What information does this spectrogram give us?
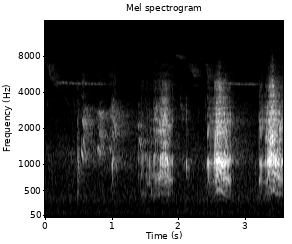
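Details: Grey herons calling close up at a heronry in the afternoon: harsh, raspy croaking bursts in irregular bouts, the loudest near the end, with thin high whistled notes from a blue tit and jackdaws in the background.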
